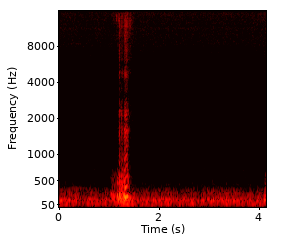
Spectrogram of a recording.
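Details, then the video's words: A 12-year-old pet cat with rhinitis snoring while asleep indoors in winter: one soft, breathy snort swelling and fading around the middle, then a low steady hum of quiet breathing. "고양이 코골이에 놀라지 마세욬ㅋㅋㅋㅋ어디 술 드시고 뻗으신 으르신 코골이 소리 아님니다. 고양이 코골이 맞아욬ㅋㅋ"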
